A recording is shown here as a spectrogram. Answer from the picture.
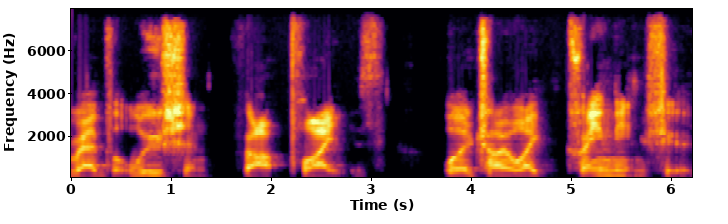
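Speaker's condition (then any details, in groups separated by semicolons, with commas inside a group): Cerebral palsy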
